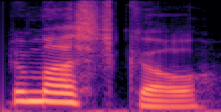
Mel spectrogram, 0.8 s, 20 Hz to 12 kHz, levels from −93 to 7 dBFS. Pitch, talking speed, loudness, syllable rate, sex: 190 Hz, 215 wpm, -17 LUFS, 4.2 syllables/s, female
